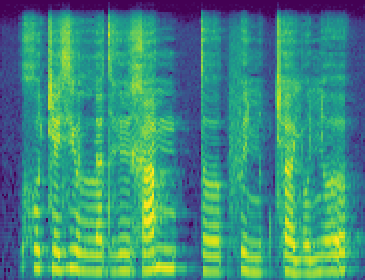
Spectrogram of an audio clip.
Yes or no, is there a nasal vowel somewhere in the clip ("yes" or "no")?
no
